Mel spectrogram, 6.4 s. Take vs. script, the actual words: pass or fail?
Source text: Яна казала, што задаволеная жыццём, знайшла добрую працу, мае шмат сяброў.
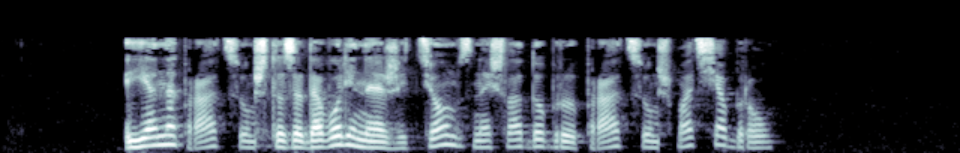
fail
